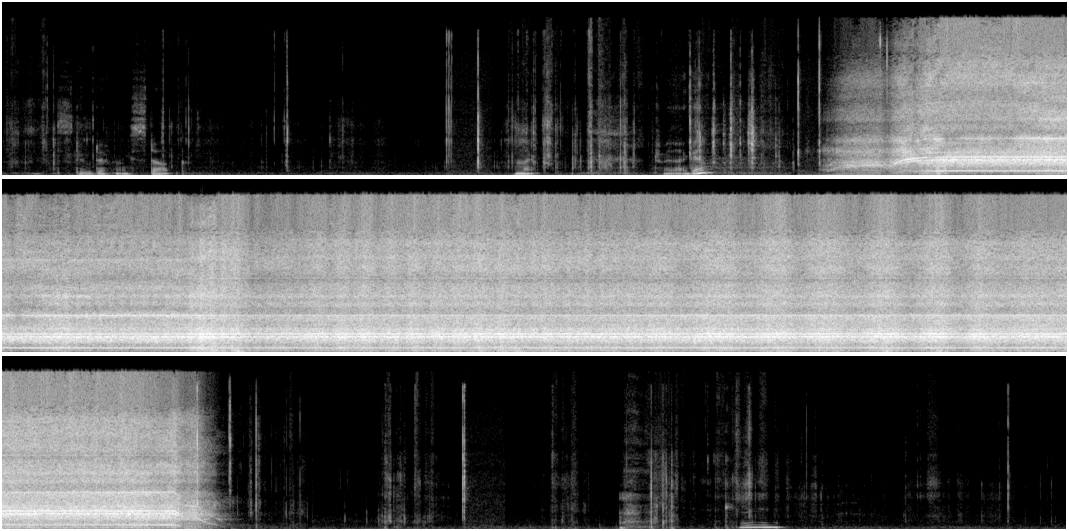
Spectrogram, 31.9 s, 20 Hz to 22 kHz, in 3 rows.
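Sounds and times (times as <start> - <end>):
hairdryer running: 8.1 - 23.6.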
